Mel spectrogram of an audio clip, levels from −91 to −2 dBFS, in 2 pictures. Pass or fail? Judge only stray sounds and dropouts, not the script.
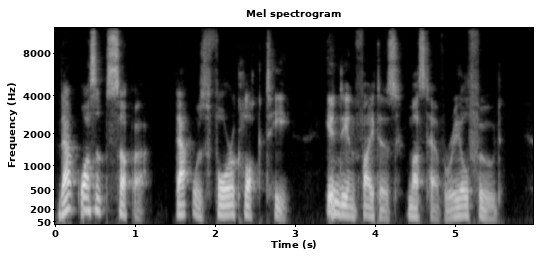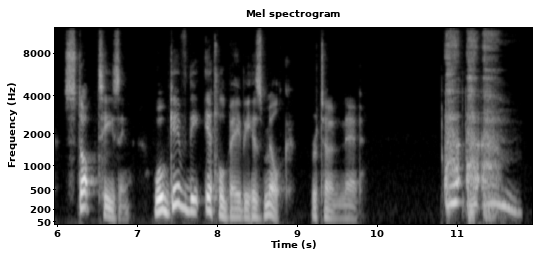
fail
